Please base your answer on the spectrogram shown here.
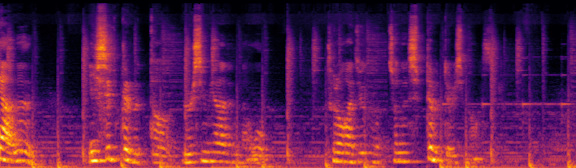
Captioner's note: gentle music continues; foreign language continues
